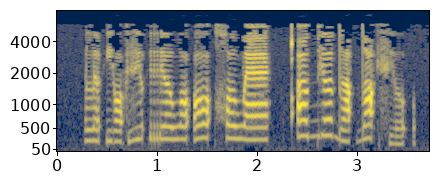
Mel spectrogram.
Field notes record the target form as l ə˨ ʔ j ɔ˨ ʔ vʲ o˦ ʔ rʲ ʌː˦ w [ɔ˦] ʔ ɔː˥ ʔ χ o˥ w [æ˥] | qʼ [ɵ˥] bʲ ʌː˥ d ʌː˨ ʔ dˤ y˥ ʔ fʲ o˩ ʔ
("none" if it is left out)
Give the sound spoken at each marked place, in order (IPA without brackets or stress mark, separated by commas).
ɔ˦, æ˥, o˥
